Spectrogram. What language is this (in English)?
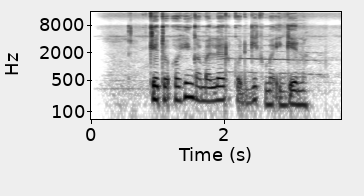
Luo (Kenya and Tanzania)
